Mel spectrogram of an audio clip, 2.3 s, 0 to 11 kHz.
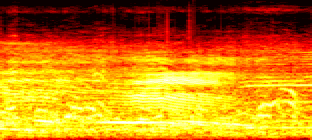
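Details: Bawling from Sahiwal bull calves at a cattle market in Chattogram on 22 October: a steady, tonal moo held for about two seconds over a dense, noisy crowd.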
